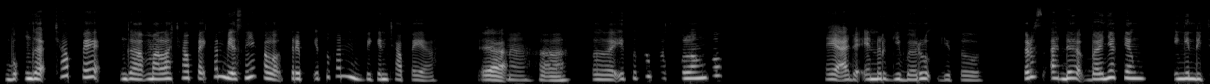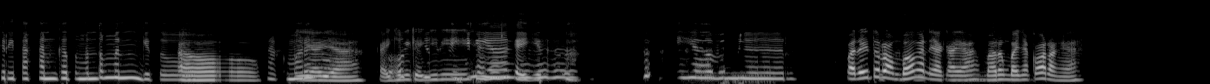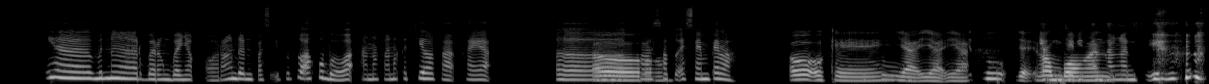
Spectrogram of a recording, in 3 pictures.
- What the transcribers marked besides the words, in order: chuckle; laughing while speaking: "gitu"; laughing while speaking: "sih"; chuckle
- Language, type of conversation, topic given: Indonesian, podcast, Apa momen paling damai yang pernah kamu rasakan saat berada di alam?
